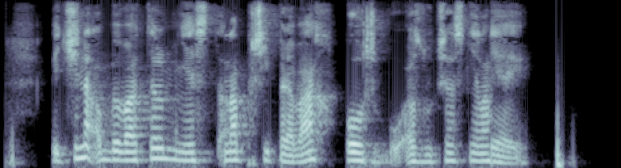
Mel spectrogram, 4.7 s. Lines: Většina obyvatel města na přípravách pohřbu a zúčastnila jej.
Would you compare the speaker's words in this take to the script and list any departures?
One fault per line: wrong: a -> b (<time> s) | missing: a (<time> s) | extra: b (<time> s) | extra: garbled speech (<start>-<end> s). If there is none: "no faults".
no faults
